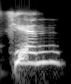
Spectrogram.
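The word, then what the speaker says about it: 天: for is heaven heaven heaven in chinese me is is pronounced as tien it means two things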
